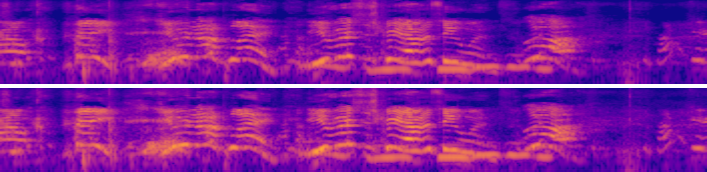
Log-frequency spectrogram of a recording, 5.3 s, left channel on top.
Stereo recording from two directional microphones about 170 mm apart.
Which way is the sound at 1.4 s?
90° left.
